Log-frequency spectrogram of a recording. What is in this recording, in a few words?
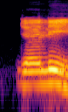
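"jeli", Malay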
